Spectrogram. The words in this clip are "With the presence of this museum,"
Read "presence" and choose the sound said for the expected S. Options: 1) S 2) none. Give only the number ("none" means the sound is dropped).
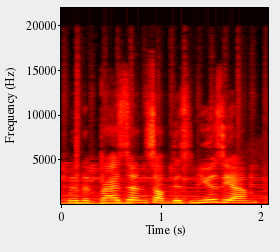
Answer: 1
